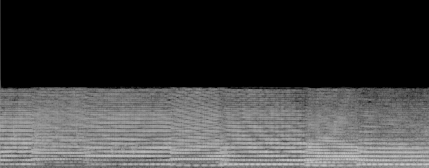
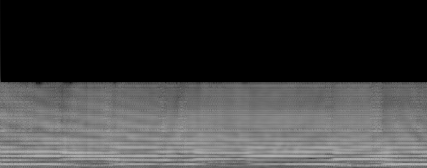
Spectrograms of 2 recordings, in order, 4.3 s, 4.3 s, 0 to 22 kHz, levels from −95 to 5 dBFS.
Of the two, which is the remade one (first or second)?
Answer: second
